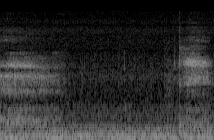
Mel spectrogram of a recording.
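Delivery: a long, breathy sigh of letdown; deflated sigh over the wrong food; long weary sigh. Retold or imitated. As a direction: sigh out the disappointment. Biting a patty with chicken.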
